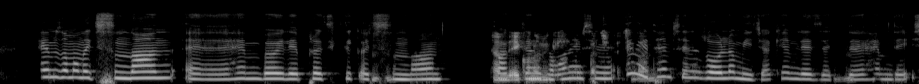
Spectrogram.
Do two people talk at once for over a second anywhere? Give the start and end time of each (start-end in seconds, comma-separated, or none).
5.0-6.7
